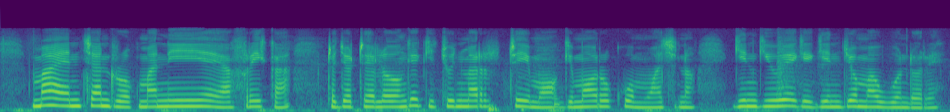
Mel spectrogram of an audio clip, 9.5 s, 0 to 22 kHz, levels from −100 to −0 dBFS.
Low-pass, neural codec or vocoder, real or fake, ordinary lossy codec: none; none; real; none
